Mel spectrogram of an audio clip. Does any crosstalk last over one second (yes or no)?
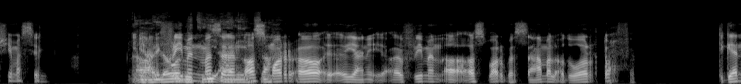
yes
